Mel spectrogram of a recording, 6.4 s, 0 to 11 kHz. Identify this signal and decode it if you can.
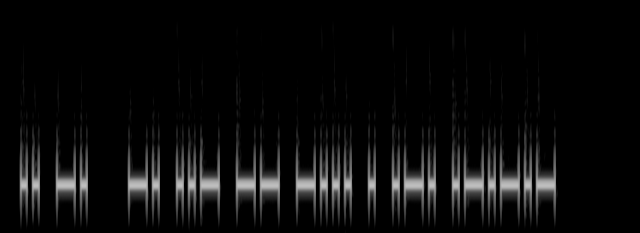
Morse code, heard as a keyed tone, about 20 wpm, 700 Hz. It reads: IN NUMBER.
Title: Sentences from Top 1000 Words - Review Part 4 - 20wpm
